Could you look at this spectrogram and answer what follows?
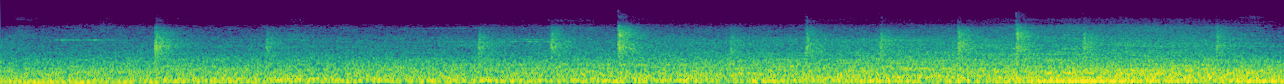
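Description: Steady background hum and noise with a dozen or so short, sharp ticks scattered through it.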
